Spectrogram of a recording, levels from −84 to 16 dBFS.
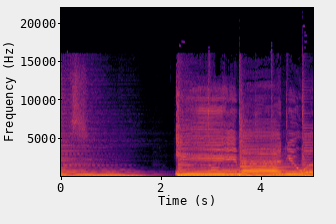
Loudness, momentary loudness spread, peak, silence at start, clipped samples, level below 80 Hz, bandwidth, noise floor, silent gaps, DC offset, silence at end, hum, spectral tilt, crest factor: -14 LUFS; 9 LU; 0 dBFS; 0 s; under 0.1%; -22 dBFS; 16.5 kHz; -44 dBFS; none; under 0.1%; 0 s; none; -6.5 dB/octave; 14 dB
